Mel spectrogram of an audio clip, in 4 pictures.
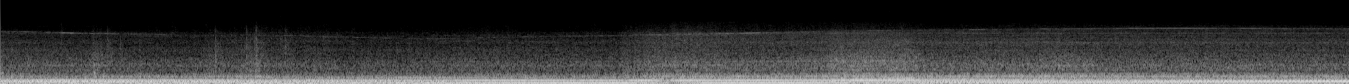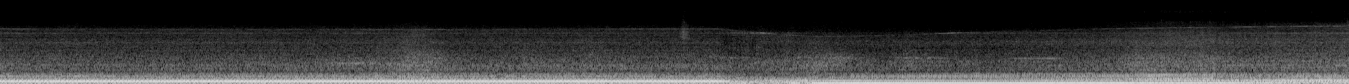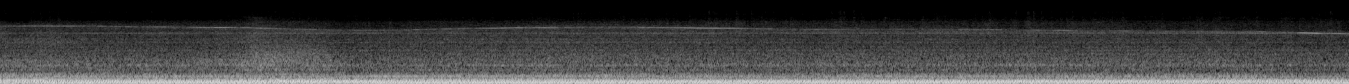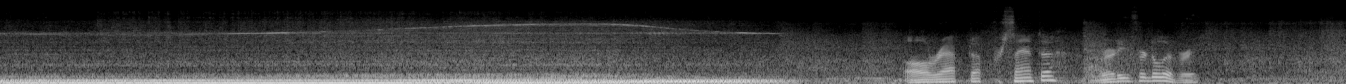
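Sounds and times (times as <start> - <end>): faint high whistle: 0.0 - 2.1, 2.7 - 8.4, 16.7 - 48.6
truck diesel engine drone: 0.0 - 53.9.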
